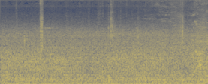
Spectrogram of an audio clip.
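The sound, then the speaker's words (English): A car drives at speed, weaving in and out of traffic on a busy highway, with a loud, steady rumble of road and engine noise filling the whole stretch and no voices. “Sorry, I had to do some weaving in and out of traffic there.”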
